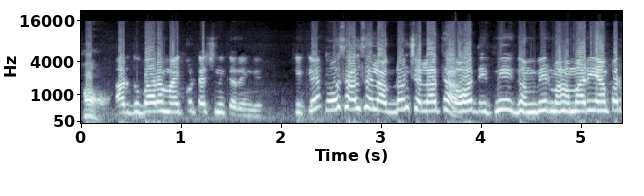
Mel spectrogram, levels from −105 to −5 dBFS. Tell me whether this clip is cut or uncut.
cut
